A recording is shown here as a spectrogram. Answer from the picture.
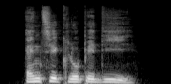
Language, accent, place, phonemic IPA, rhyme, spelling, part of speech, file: German, Germany, Berlin, /ɛnt͡syklopɛˈdiː/, -iː, Enzyklopädie, noun, De-Enzyklopädie.ogg
- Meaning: encyclopedia (comprehensive reference work with articles on a wide range of topics)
